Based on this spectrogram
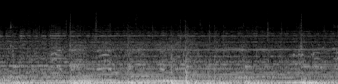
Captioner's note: crying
